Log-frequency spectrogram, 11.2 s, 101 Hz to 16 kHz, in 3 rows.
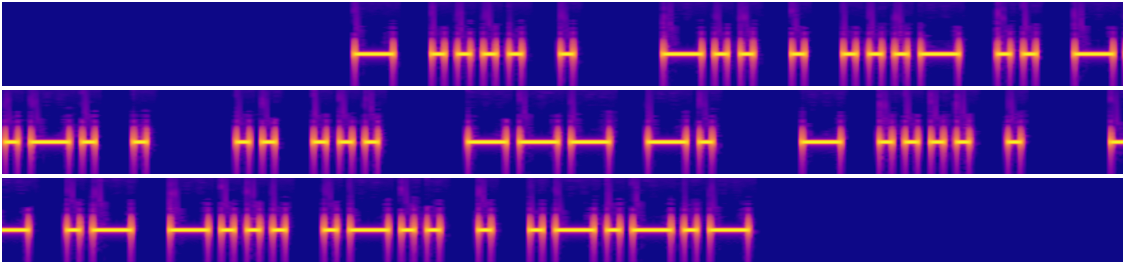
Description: Morse code, heard as a keyed tone, about 28 wpm, 700 Hz. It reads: THE DEVICE IS ON THE TABLE.
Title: Sentences from Top 1500 Words 28wpm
